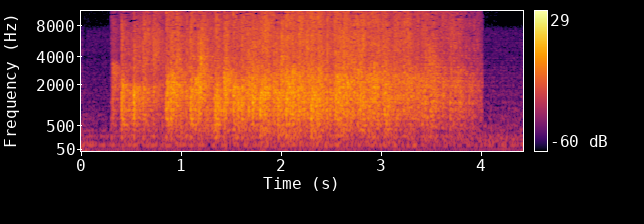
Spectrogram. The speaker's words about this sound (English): I think that applause was for all of us.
